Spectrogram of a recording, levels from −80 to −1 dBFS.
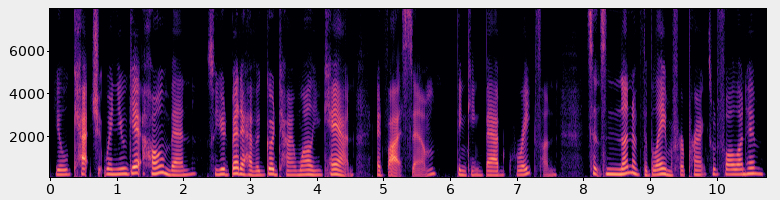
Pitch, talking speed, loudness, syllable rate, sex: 225 Hz, 200 wpm, -24 LUFS, 4.5 syllables/s, female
